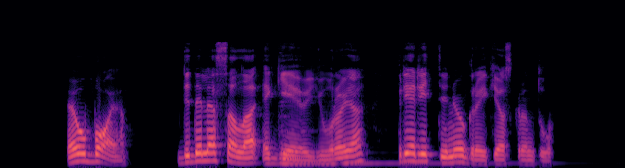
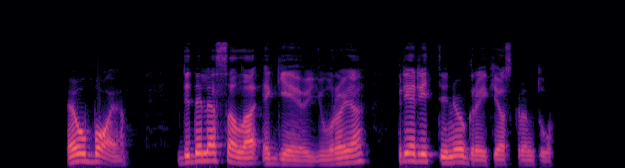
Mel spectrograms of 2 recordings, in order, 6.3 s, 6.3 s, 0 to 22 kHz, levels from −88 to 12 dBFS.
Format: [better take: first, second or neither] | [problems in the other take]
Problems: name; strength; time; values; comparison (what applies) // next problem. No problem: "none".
second | noise reduction (neural mask model DeepFilterNet 3)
